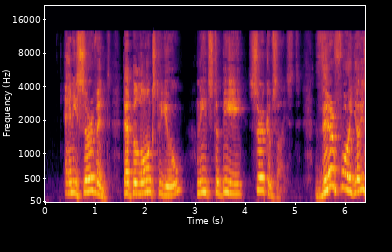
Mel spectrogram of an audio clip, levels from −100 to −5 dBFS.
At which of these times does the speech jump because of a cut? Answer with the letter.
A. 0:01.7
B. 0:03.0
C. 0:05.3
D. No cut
B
